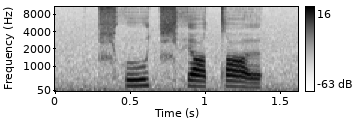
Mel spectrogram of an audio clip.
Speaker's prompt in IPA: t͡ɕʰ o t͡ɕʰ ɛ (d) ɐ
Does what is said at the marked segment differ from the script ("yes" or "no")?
yes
